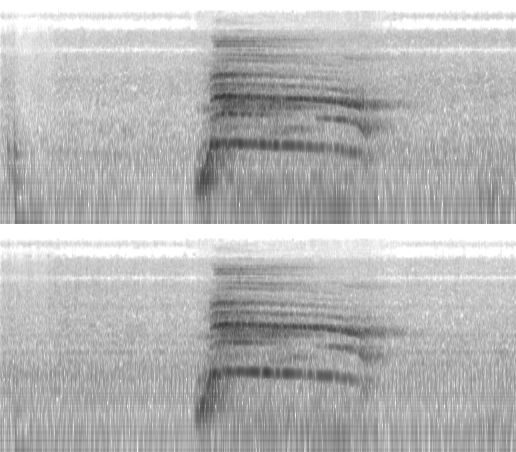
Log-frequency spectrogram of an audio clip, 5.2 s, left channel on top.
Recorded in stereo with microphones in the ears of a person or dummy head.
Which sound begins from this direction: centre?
A scream, at 1.9 s.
